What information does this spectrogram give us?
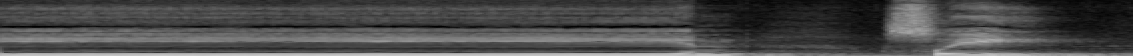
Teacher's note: jangan si tipis tapi si tebal, lidah dalamnya diangkatin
